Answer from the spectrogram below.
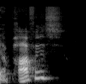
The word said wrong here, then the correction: Alpheos: Alpheos. It's Alpheos. The river. It's the river there, the river valley. That's what it's named after, the city.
